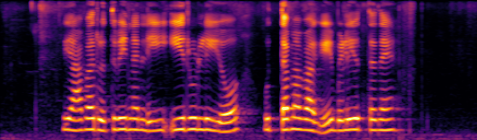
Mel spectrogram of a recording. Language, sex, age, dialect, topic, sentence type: Kannada, female, 46-50, Central, agriculture, question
